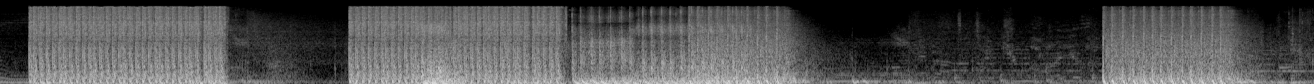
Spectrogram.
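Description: MG3 machine gun firing in a battle royale video game, long loud bursts of rapid automatic fire with brief gaps and a quieter stretch of game sound between them.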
